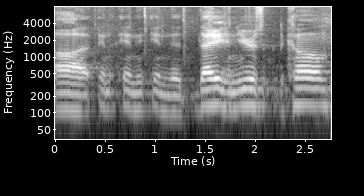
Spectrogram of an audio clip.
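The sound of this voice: A man at a medium pitch, slightly mellow in tone, with fairly even intonation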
